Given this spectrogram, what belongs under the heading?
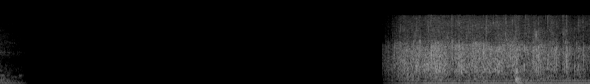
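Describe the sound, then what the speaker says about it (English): After a brief burst and a stretch of near silence, a studio audience breaks into steady applause that runs to the end, moderately loud with a low hum beneath. "A smattering of applause."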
